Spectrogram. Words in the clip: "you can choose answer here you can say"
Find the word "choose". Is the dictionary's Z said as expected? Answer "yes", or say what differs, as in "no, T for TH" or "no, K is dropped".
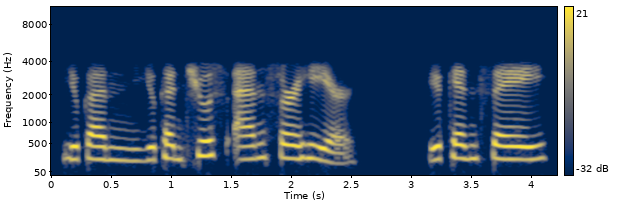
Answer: no, S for Z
